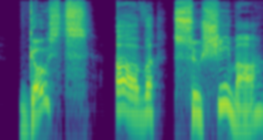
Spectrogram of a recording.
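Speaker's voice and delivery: slow, careful word by word. Listing top-ranked games, repeating a title for the listeners, said slowly. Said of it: "I'm going to say it slow".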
